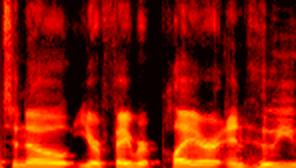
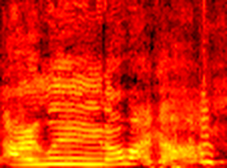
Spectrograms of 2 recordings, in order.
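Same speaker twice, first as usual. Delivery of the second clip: high, loud fan scream; mock scream; 4 dB louder, slower than usual. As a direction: pretend to scream on spotting an idol. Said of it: "I'm going to scream".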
